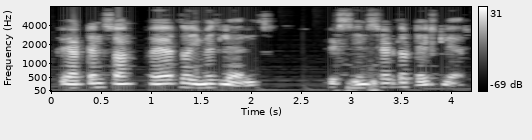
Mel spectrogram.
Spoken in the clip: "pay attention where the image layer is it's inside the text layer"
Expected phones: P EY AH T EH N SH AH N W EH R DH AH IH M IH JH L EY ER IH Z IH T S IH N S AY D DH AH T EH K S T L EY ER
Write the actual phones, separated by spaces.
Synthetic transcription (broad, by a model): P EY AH T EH N S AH N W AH R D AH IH M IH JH L EY ER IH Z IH T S IH N S AY D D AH T EH K S T L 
